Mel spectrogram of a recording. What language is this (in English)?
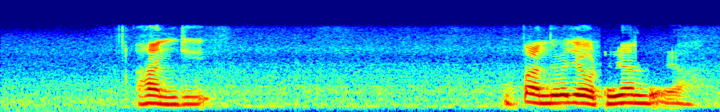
Punjabi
